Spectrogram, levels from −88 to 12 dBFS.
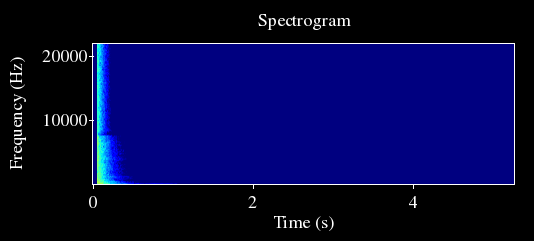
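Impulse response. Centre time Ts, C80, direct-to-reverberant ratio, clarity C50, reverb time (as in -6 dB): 21 ms, 15.5 dB, -4.5 dB, 9.5 dB, no single decay rate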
